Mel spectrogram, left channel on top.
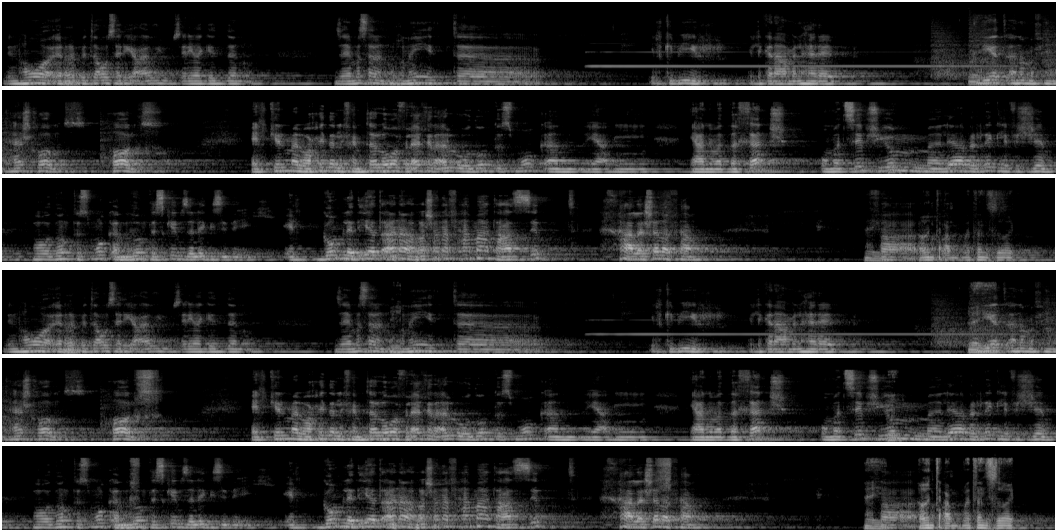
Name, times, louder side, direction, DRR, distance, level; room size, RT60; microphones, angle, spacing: voice 1, 0.0-2.6 3.3-5.4 6.5-8.4 9.7-11.4 11.6-12.1 12.5-18.4 18.7-21.1 21.4-26.6 27.1-28.2 29.8-30.6, left 1 dB, 5° left, 9 dB, 0.8 m, -30 dB
Wind instrument woodwind instrument, 5.8-10.2, left 3 dB, 75° left, 5.3 m, -48 dB
sound 1, 9.1-12.0 13.1-14.2, left 1 dB, 25° left, 3.8 m, -48 dB
voice 2, 9.7-10.0 11.9-12.0 19.4-19.5 22.2-22.4 29.7-29.9 30.2-31.2, right 5 dB, 80° right, 15 dB, 0.6 m, -30 dB
28.5 x 15.0 x 7.0 m, 2.2 s
head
